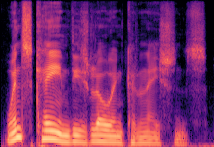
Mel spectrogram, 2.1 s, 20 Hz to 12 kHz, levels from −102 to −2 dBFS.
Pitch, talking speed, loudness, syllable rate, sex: 105 Hz, 140 wpm, -19 LUFS, 5.0 syllables/s, male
